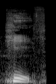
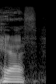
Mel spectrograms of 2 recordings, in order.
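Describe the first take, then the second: First: The name has a long 'ee' vowel. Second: The name has a short 'e' vowel. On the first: It is how the name was probably said at the time. "it was probably pronounced Heath" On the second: It follows how the name is spelled. "a lot of people say Heth"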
